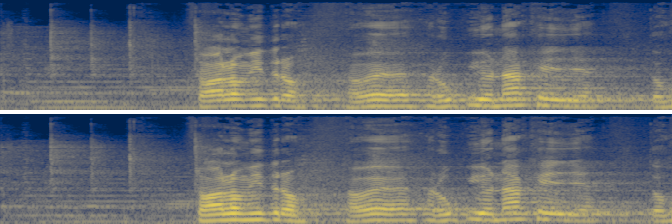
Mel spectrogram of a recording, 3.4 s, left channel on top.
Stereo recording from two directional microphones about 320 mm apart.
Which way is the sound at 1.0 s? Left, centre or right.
Right.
